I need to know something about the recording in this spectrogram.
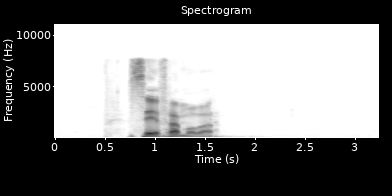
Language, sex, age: Norwegian, male, 39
